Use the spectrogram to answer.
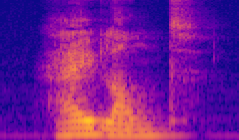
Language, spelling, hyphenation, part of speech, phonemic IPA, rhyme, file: Dutch, Heiland, Hei‧land, proper noun, /ˈɦɛi̯.lɑnt/, -ɛi̯lɑnt, Nl-Heiland.ogg
- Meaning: Savior (North America), Saviour (Commonwealth)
